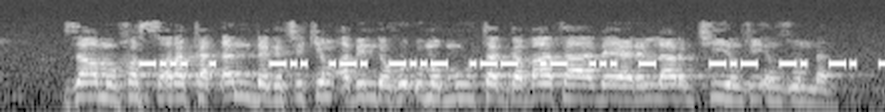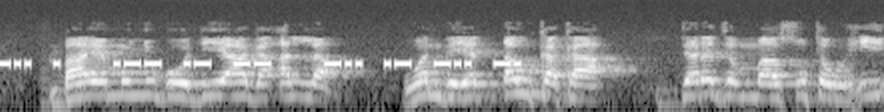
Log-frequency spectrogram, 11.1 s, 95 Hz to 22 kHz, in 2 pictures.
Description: Morse code (Persian alphabet), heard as a keyed tone, machine-sent, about 37 wpm, spaced as for 31 wpm, 1000 Hz. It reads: به درخواست کننده وام دادن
